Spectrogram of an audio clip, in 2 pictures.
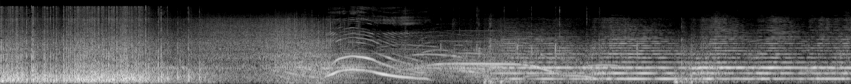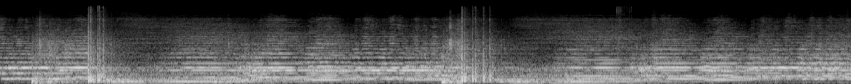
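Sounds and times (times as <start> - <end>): firework bang: 0.0 - 3.9, 8.8 - 11.0, 12.9 - 14.1
orchestral music with brass chords: 4.8 - 17.0.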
